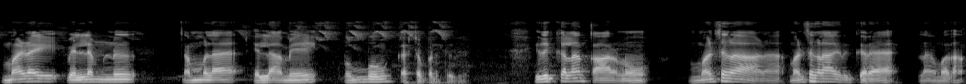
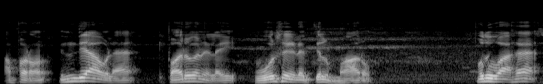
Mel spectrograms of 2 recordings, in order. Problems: none marked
